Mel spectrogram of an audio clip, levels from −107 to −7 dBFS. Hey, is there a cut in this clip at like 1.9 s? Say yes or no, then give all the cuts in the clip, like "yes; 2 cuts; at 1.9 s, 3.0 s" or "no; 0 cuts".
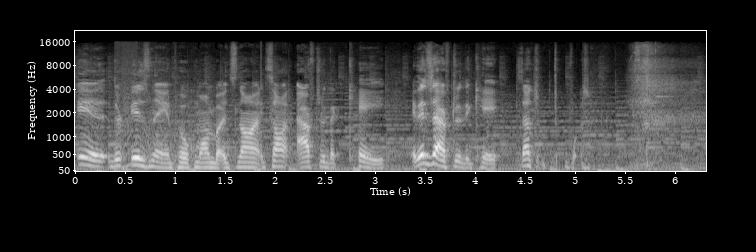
yes; 1 cut; at 1.9 s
